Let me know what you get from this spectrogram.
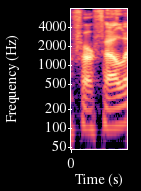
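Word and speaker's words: farfalle: So, this was homemade uh chicken Alfredo with bow ties or farfell I believe would be the Italian pronunciation.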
